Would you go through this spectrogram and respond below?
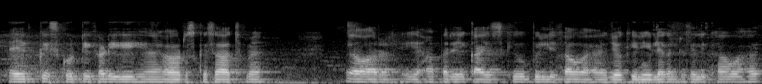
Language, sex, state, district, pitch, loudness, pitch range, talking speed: Hindi, male, Punjab, Pathankot, 115 Hz, -20 LUFS, 115-120 Hz, 205 wpm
